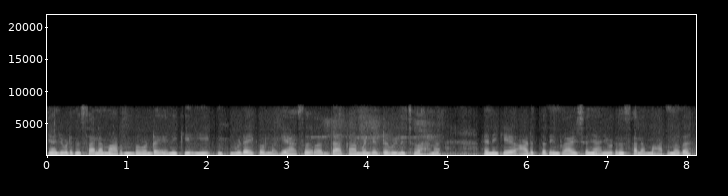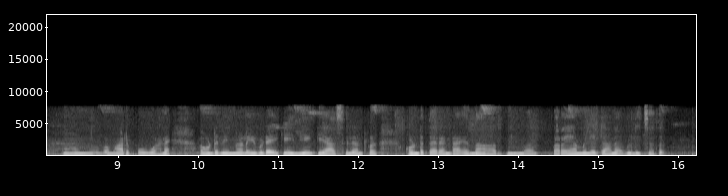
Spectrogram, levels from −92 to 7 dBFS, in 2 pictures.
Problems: background sounds at intervals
